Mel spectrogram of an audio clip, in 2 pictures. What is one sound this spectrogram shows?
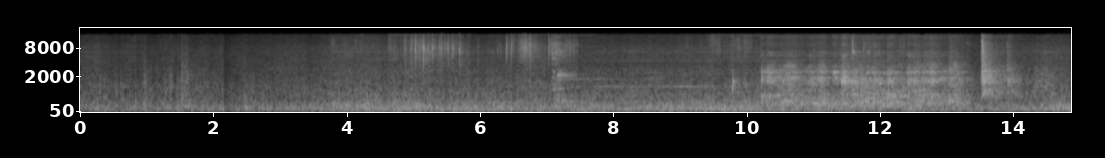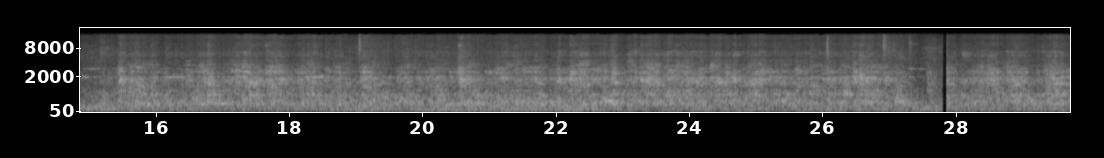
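A crane's hydraulic motor drones steadily.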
